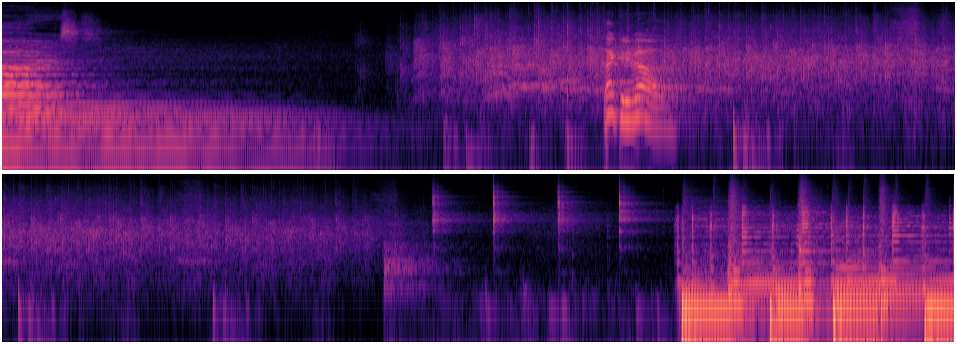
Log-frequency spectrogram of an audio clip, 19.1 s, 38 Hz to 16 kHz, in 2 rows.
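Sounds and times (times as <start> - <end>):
audience applause: 3.8 - 13.6.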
